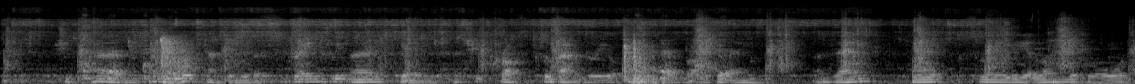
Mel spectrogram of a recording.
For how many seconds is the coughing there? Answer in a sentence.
You can hear the coughing for 2 seconds altogether.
